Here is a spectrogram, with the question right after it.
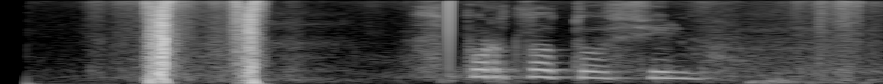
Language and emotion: Russian, neutral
